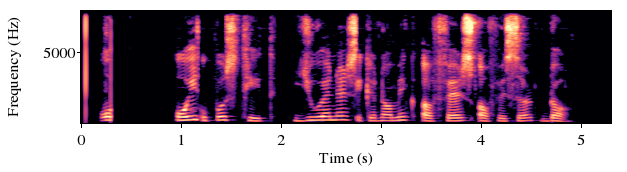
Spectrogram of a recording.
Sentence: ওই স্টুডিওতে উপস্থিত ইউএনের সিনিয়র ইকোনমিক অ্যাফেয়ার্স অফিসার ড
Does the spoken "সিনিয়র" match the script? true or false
false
